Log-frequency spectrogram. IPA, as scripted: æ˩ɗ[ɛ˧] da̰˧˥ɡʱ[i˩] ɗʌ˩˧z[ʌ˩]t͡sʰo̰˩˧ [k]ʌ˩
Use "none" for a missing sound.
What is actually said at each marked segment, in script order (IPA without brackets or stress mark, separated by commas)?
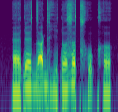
ɛ˧, i˩, ʌ˥, kʰ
